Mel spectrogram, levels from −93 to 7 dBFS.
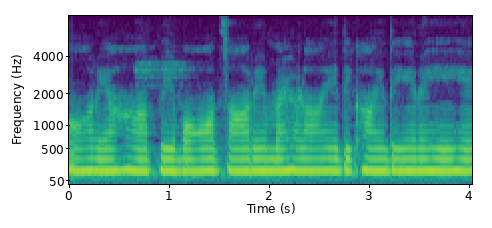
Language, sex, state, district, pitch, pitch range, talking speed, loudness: Hindi, female, Chhattisgarh, Raipur, 165 Hz, 165-170 Hz, 150 wpm, -12 LUFS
